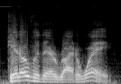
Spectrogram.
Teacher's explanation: the final T, when it's followed by a word beginning with a vowel, again, it becomes, in effect, a medial T. There's a vowel on both sides of it, so it gets softened to a D.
